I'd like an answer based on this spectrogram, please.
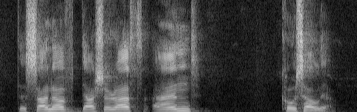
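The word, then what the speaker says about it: कौसल्या: son of dasharath and kosalya kosalya or koshal it's pronounced either way either and of course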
